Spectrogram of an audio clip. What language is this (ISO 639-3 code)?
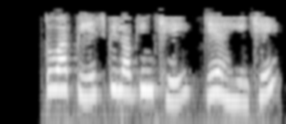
guj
